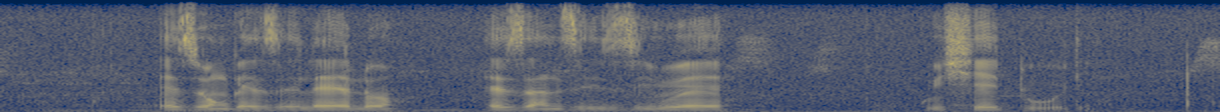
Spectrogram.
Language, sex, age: Xhosa, male, 23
